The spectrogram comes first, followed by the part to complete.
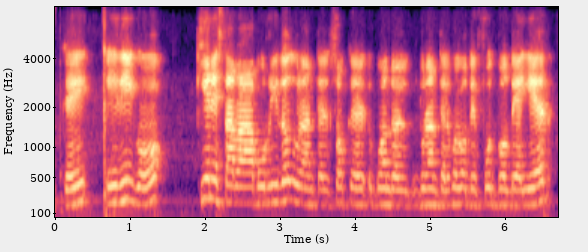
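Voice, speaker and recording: A woman's voice: fairly low pitch, flat delivery, unhurried, a bit bright, highs cut off. A woman teaching English in Spanish in an online class, repeating phrases and often checking that students follow.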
